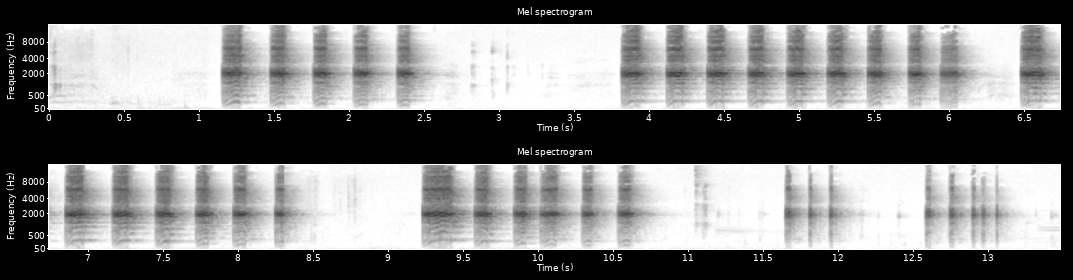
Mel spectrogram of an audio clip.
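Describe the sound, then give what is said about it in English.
A brand-new, fairly inexpensive duck call blown in a feeding chuckle: quick runs of rapid, clucking quack notes, five or more at a time, separated by short pauses. Loud, with no voices. “That's a feeding chuckle.”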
